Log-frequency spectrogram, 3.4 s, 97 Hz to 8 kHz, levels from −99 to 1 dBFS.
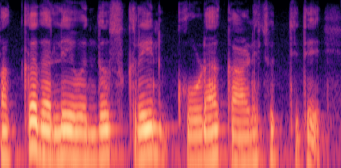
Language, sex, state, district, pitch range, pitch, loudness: Kannada, male, Karnataka, Bangalore, 120-135 Hz, 130 Hz, -17 LUFS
